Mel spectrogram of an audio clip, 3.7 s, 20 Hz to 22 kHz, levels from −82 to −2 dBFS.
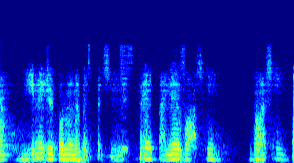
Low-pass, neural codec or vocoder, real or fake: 7.2 kHz; codec, 44.1 kHz, 0.9 kbps, DAC; fake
